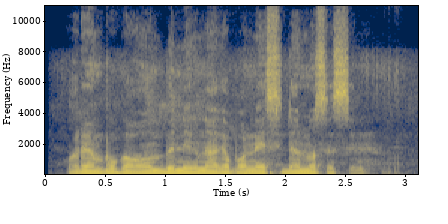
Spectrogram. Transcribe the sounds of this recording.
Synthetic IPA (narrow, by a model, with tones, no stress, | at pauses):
o˦ɾe˨m˨pʊ˦ka˨wo˦m˦be˦ne˦kna˨kɛ˦pɔ˨nɛ˦˨si˦da˦nu˦se˨si˨n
